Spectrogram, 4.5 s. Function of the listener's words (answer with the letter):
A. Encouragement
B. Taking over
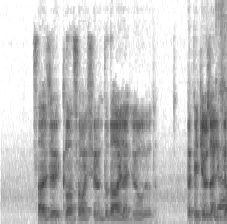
A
